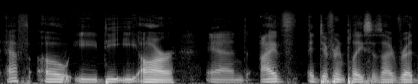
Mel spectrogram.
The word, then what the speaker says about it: foeder: It's like Foeder? Folder without the L.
